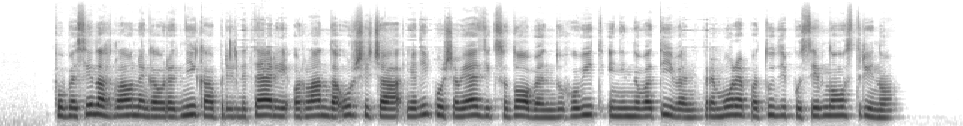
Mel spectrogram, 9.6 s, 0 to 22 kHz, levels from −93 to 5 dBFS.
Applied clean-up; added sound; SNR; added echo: neural mask model DeepFilterNet 3.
